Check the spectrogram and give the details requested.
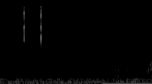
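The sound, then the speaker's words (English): Two quick sharp clicks of a pen, then a soft, steady scratching as the pen is tested by scribbling on paper, fairly quiet with no voices. “Now for remaining pen number two.”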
